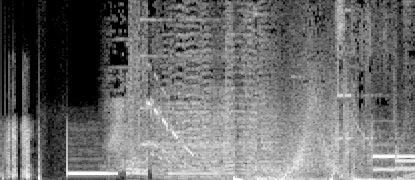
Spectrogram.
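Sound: telephone line tone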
